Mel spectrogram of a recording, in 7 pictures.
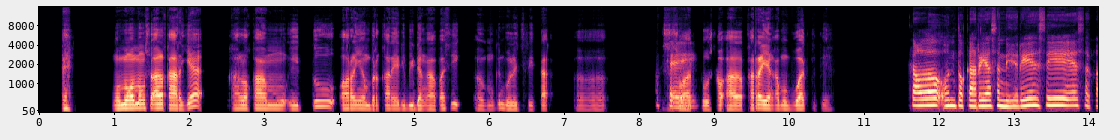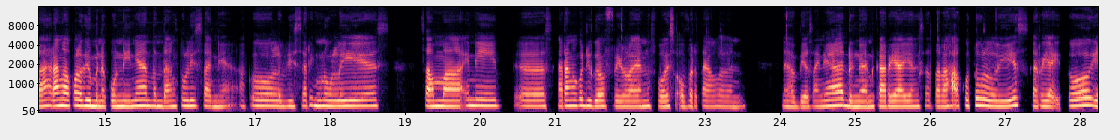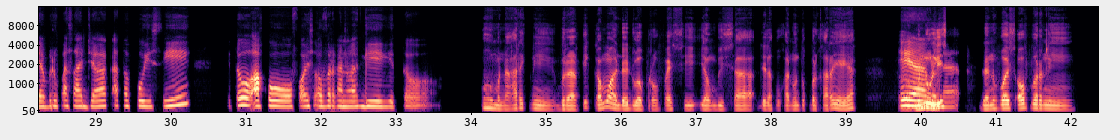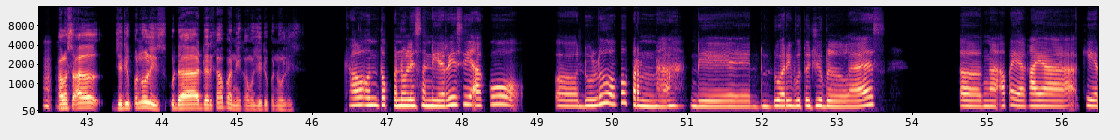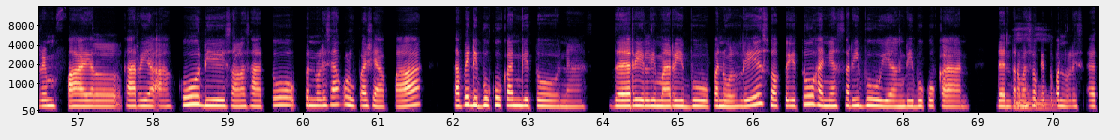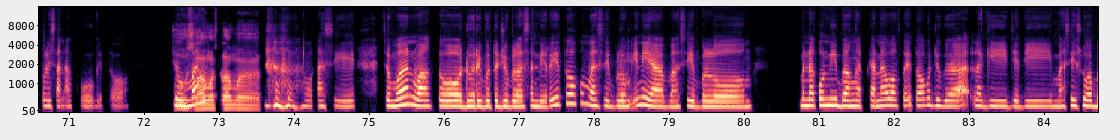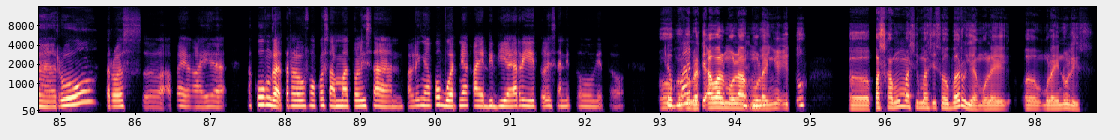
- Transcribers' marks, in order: in English: "freelance voice over talent"; in English: "voice over"; tapping; in English: "voice over"; chuckle; in English: "diary"
- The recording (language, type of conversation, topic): Indonesian, podcast, Apa rasanya saat kamu menerima komentar pertama tentang karya kamu?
